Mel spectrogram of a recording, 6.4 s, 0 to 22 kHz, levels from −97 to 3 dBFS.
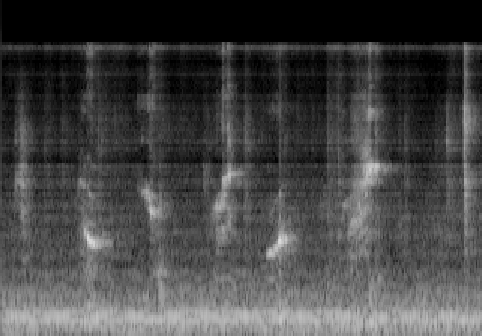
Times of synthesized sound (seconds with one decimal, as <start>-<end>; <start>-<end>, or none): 0.0-6.4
